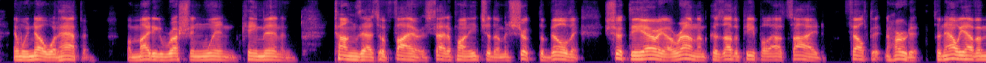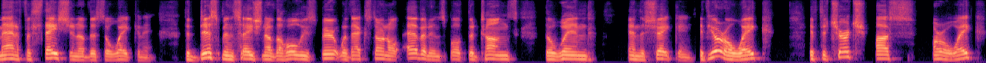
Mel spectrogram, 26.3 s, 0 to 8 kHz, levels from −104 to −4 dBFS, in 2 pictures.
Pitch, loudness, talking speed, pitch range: 120 Hz, -25 LUFS, 170 wpm, 110-135 Hz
